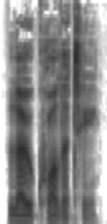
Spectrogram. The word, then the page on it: low quality: British English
